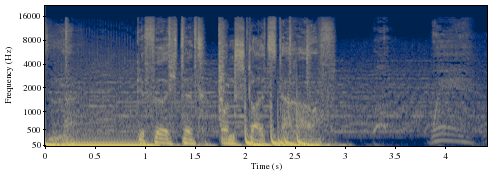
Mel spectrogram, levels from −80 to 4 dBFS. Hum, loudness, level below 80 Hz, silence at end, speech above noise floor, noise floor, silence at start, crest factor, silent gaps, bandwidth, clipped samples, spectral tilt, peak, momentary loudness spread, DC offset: none; -16 LUFS; -14 dBFS; 0.2 s; 24 dB; -37 dBFS; 0 s; 10 dB; none; 16 kHz; under 0.1%; -4.5 dB/octave; -2 dBFS; 21 LU; under 0.1%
